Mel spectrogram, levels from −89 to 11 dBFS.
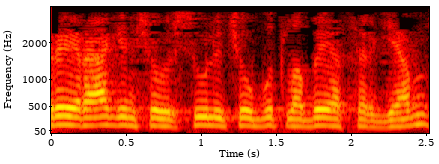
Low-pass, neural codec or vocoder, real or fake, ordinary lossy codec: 3.6 kHz; none; real; MP3, 16 kbps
